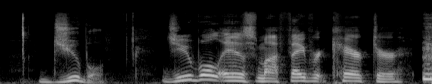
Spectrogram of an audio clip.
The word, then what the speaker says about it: Jubal: So Pretty close to gerbil.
